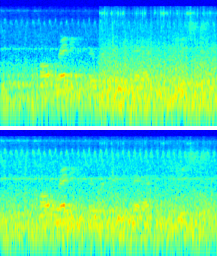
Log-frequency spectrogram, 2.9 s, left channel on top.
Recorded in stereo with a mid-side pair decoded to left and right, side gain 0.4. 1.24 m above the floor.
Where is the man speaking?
15° right, 2.5 m.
